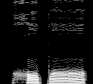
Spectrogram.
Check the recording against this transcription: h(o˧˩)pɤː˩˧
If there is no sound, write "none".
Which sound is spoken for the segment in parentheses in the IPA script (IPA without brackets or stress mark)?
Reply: o˧˩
